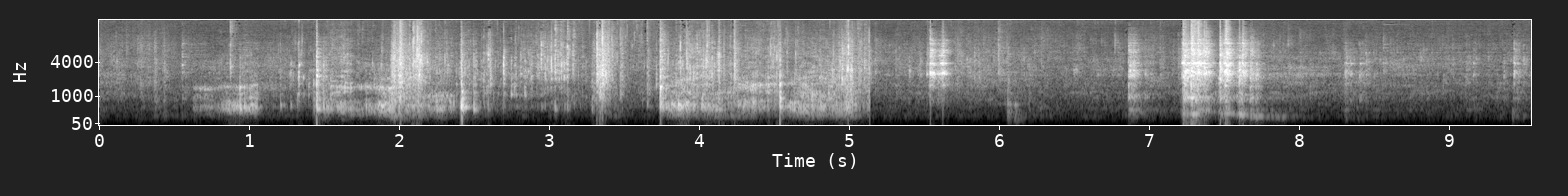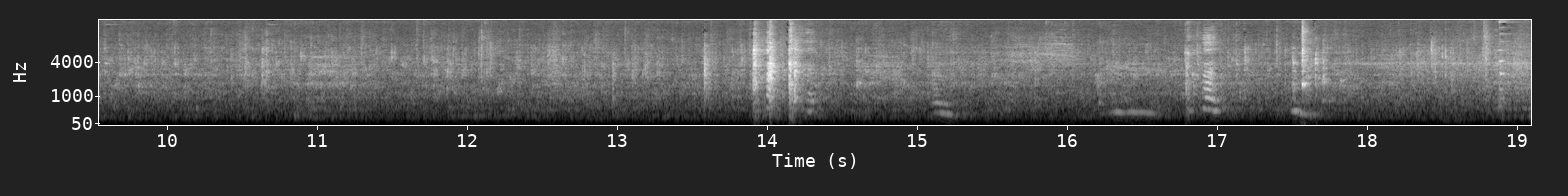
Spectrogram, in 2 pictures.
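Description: Metal ladle stirring and scraping in an open pressure-cooker pot, with clinks against the metal, for the first five seconds; a loud clatter comes at about seven seconds, then only occasional light knocks and clicks.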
